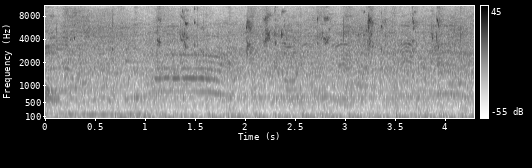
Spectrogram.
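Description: Basketball dribbled on a hardwood arena floor, with sneakers squeaking, once falling right at the start and once held for about half a second a second in, over a steady crowd murmur.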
